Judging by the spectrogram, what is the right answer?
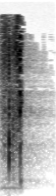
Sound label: card slide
